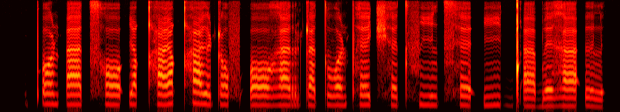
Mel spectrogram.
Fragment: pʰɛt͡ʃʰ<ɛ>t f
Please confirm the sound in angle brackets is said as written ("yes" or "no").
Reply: yes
